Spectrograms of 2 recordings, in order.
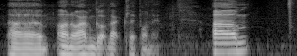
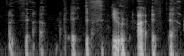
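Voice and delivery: whispered aside; 5 semitones lower, 8 dB quieter than usual. Pretend. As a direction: breathe it under your breath. Repeats line in a whisper.

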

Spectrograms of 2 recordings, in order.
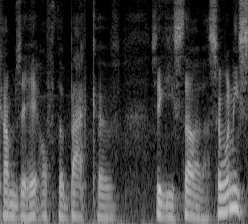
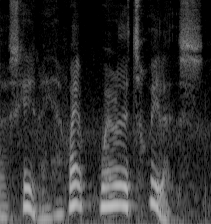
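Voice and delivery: a hint of a timid rock star; 8 semitones higher, 4 dB quieter than usual. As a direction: ask it lightly in a put-on voice. [name] voiced asking bloke.

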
